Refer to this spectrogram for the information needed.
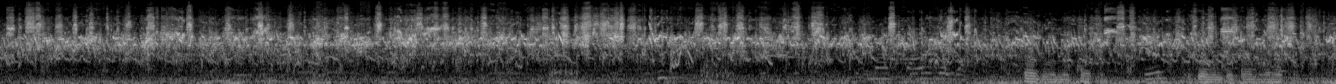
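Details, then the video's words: Colony of Australian budgies in an aviary, steady shrill twittering and squawks throughout, with lower harmonic calls appearing near the end. "Beautiful Happy Budgie singing and chirping sounds"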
